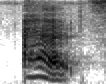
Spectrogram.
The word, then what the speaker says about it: ADS: Agency, like ads, like advertising, the ADS Agency. It's a lovely double entendre for my name, D. but it also spells ads, like advertising, but you say it like ADS, the ADS Agency, please.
